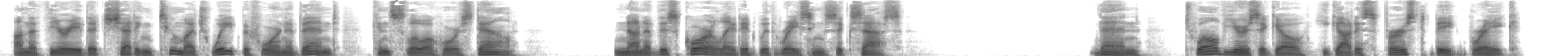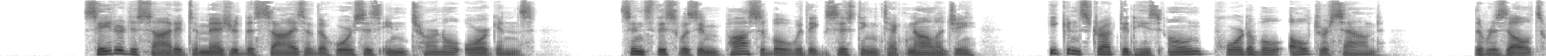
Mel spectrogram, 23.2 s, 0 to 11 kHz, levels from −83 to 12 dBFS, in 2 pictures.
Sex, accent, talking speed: male, American, 155 wpm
